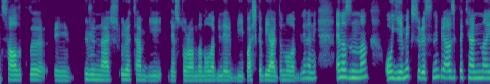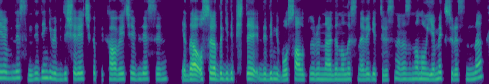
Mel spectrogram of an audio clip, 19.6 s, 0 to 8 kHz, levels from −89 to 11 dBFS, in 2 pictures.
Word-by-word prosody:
sağlıklı, 175 -1 +1 0.2
eee, 155 -2 -7 0.3
ürünler 170 -3 -1
üreten 170 -2 -1
bir 155 +1 -7 0.2
restorandan 155 0 +1
olabilir, 155 0 -2
bir 150 0 -8
başka 160 +1 +1
bir 170 - 0
yerden 160 0 +3
olabilir. 165 +7 -4
Hani, 220 -1 -3 0.4
en 240 - +5
azından 245 +1 +4 0.3
o 230 +1 +3
yemek 225 +5 +2
süresini 250 +3 +4
birazcık 240 -2 +1
da 250 - +4
kendine 230 -1 +1
ayırabilirsin. 225 -5 -2
Dediğin 230 +4 -4
gibi 200 -5 -4
bir 180 - -12
dışarıya 195 0 +1
çıkıp 205 -1 -5
bir 180 - -16
kahve 190 0 0
içebilirsin 195 0 -4 0.3
ya 170 0 -5
da 180 -1 +8
o - - +3
sırada 195 -1 +8
gidip, 200 +1 -5
işte, 195 -2 +2
dediğim 190 +2 -4
gibi 170 -4 -7
o 175 - +1
sağlıklı 180 +1 +3
ürünlerden 180 -1 -3
alırsın, 180 0 -4
eve 175 +2 -3
getirirsin, 180 +2 -5
en 190 - -6
azından 195 +1 -4
o 195 - -1
yemek 185 +4 -1
süresinden 190 +6 -1
185 Hz, 150 wpm, -23 LUFS, 170-215 Hz, 0.4 s, da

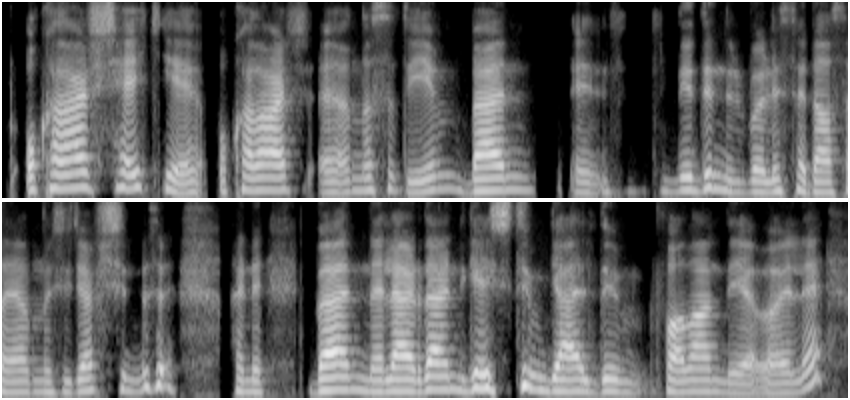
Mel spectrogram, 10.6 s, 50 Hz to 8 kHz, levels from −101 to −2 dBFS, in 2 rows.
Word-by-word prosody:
o 185 - +1
kadar 220 +1 +4
şey 225 0 -1
ki, 160 -8 -3
o 165 - -8
kadar, 185 0 +3 0.2
ııı, 160 +3 -4
nasıl 185 +1 -7
diyeyim, 180 +4 -6
ben, 185 +1 +3 0.2
eee, 155 -1 -8 0.4
ne 185 +3 -4
denir, 180 -8 -4
böyle, 165 +1 -1
Seda 160 -3 -2
Sayanlaşacağım 160 +2 -4
şimdi. 215 +6 -4 0.3
Hani, 165 -3 -4 0.3
"Ben 185 +1 +6
nelerden 175 +3 +4
geçtim, 215 -1 +1
geldim." 170 -3 0
falan 170 -1 +2
diye, 145 -1 -2
böyle. 150 - -2
175 Hz, 140 wpm, -23 LUFS, 160-195 Hz, 0.4 s, Ben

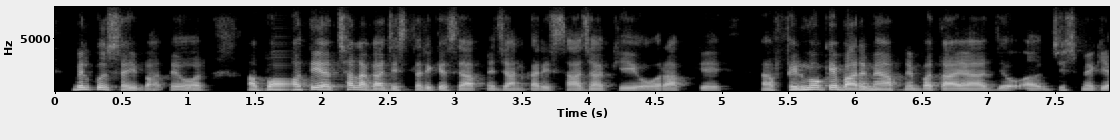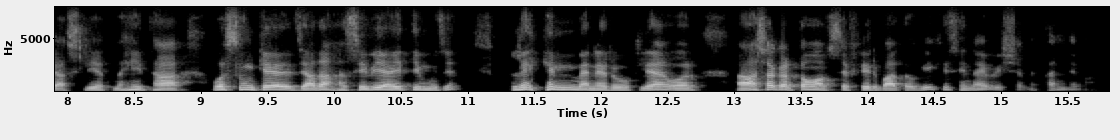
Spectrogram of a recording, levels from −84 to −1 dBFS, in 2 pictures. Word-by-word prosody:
बिल्कुल 185 +1 +2
सही 145 -5 -2
बात 105 -1 -6
है 150 - -1
और 140 0 -2 0.3
अ, 145 - +3
बहुत 155 +3 +2
ही 190 - +6
अच्छा 165 +4 +3
लगा 155 -5 +3
जिस 140 +1 -8
तरीके 140 -1 -2
से 135 +2 -4
आपने 125 0 -2
जानकारी 120 0 -4
साझा 120 +3 -2
की 130 -1 -3
और 115 +1 -3
आपके 115 +1 -8 0.4
अ, 135 - 0
फिल्मों 170 +4 +5
के 185 0 +3
बारे 150 0 +4
में 150 - 0
आपने 145 0 -2
बताया 130 0 +2
जो 130 - 0
अ, 125 0 -2
जिसमें 130 +3 -8
कि 135 - -2
असलियत 135 +2 -5
नहीं 155 +3 -1
था। 145 -1 +4 0.3
वो 155 - +6
सुन 175 +3 0
के 165 -3 +7
ज़्यादा 150 +2 +4
हँसी 145 +3 0
भी 170 +2 +4
आई 155 -2 +5
थी 160 - +1
मुझे, 145 +5 -5 0.4
लेकिन 190 +2 +2 0.2
मैंने 145 -1 +2
रोक 130 0 -5
लिया। 155 +3 +3
और 140 -1 -1 0.4
आशा 155 +5 +3
करता 160 -1 +2
हूँ 160 - +4
आपसे 140 0 -2
फिर 145 -1 +1
बात 120 - +2
होगी 155 - -5
किसी 160 -9 -9
नए 105 -3 -5
विषय 95 -2 -14
पे, - - -26
धन्यवाद। 80 -1 -19
145 Hz, 225 wpm, -23 LUFS, 130-160 Hz, 0.4 s, के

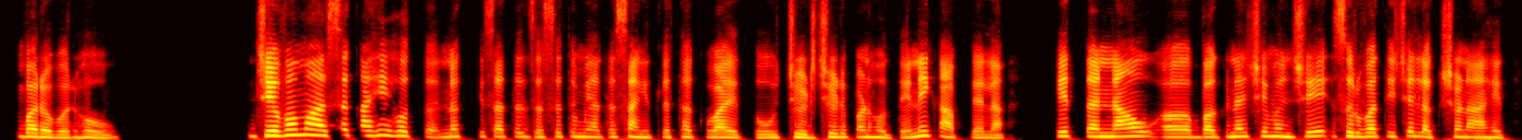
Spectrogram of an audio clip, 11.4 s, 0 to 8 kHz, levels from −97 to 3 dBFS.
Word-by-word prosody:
बरोबर, 190 -6 +1
हो. 170 -2 -5 1.1
जेव्हा 275 +2 +9
मग 320 -1 +5
असं 315 +3 +3
काही 280 +2 +1
होतं, 255 -7 -4
नक्कीच. 220 +1 -6
आता 215 +1 -5
जसं 200 +2 -4
तुम्ही 210 -2 -4
आता 195 +1 -7
सांगितलं 190 -3 0
थकवा 190 -1 -1
येतो, 175 0 -5
चिडचिड 195 +2 -1
पण 195 -1 -2
होते 175 -1 -4
नाही 260 +6 +4
का - - +1
आपल्याला? 170 -3 -3 0.4
हे 250 - +5
तणाव 225 +3 +4
अं 200 -1 -1
बघण्याचे 215 +5 -1
म्हणजे 235 +2 0
सुरुवातीचे 225 +1 0
लक्षणं 205 0 -1
आहेत. 180 -1 -2
205 Hz, 150 wpm, -26 LUFS, 185-230 Hz, 1.1 s, जेव्हा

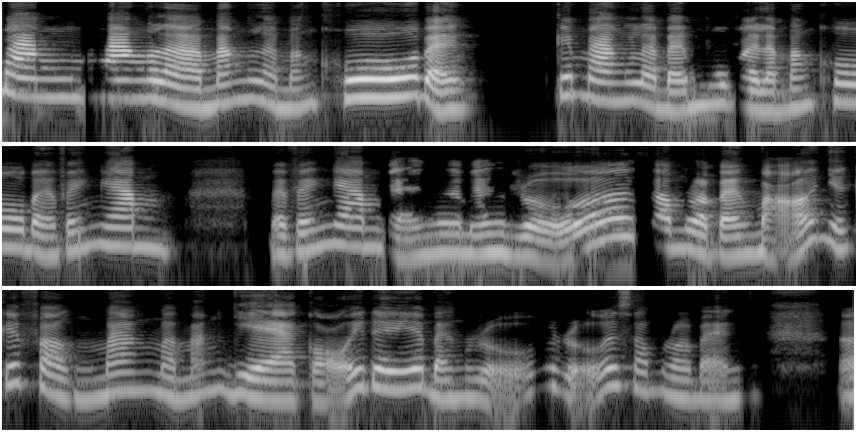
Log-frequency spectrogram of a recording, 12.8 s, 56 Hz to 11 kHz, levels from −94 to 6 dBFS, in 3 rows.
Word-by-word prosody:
măng 310 -4 +5 0.2
măng 295 0 +8
là 250 -7 +5
măng 245 +6 0
là 265 -5 -4
măng 210 +3 -6
khô 300 +3 +8
á 325 - +6
bạn, 195 - +4 0.4
cái 330 0 -2
măng 275 -4 +2
là 245 -4 -1
bạn 190 +2 -2
mua 240 +1 -6
về 200 - +2
là 190 -1 -1
măng 210 +4 -5
khô 250 -2 -3
bạn 200 -5 -4
phải 210 +3 -6
ngâm, 250 -3 -3 0.5
bạn 185 - -6
phải 210 +2 -3
ngâm 255 -1 -4
bạn, 170 - -8 0.2
ơ, 200 - -5
bạn 190 0 -5 0.2
rửa 260 - 0
xong 240 -2 -2
rồi 215 -4 +1
bạn 185 0 -1
bỏ - - -1
những 250 -6 -7
cái 325 +4 -6
phần 195 - -6
măng 245 +2 -7
mà 210 - -7
măng 220 +5 -11
già 185 -4 0
cỗi 175 +10 -5
đi 265 -3 0
á, 280 - +2
bạn 190 -5 -6
rửa, 185 - -11
rửa 290 - -6
xong 255 -4 -13
rồi 195 -4 -9
bạn, 185 - -10 0.5
ờ, - - -9
240 Hz, 230 wpm, -21 LUFS, 200-275 Hz, 0.5 s, măng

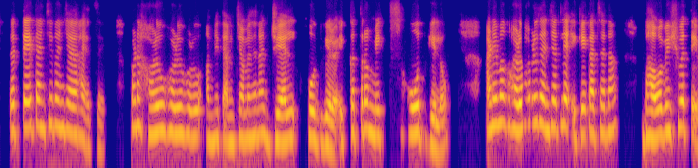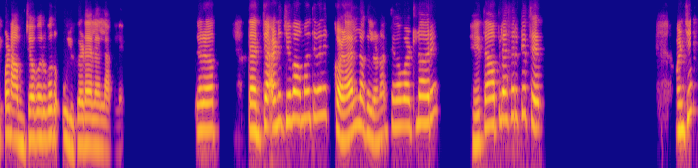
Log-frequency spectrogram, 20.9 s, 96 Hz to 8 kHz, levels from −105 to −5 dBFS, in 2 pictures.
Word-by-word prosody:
तर 255 - +2
ते 275 0 +7
त्यांचे 295 0 -2
त्यांच्या 270 -4 -1
राहायचे. 170 -9 -4 0.4
पण 280 +1 -2
हळू, 245 +2 +1
हळू, 240 0 +1
हळू 220 0 -1
आम्ही 200 +1 -5
त्यांच्यामध्ये 210 +3 -3
ना 235 +1 -3 0.2
जेल 200 +1 +4 0.2
होत 210 -4 +2
गेलो. 170 -3 +3
एकत्र 245 +6 -2
मिक्स 225 -3 -5
होत 240 0 +3
गेलो 160 -2 -1 0.6
आणि 295 +3 +2
मग 315 -1 +1
हळू, 260 0 +7
हळू 310 +1 -2
त्यांच्यातले 285 0 +2
एकेकाच 235 +2 0
ना 255 +1 -2 0.5
भावविश्व 235 +5 +3
ते - - 0
पण 235 0 +1
आमच्याबरोबर 210 +2 0
उलगडायला 180 -2 -1
लागले. 165 - -10 1.1
तर 260 - +2 0.7
त्यांच्या 260 +2 +5
आणि 305 +3 +2
जेव्हा 345 +2 +5
आम्हाला 360 +1 0
तेव्हा 380 +1 0
ते - - -11
कळायला 240 +4 +5
लागलं 230 -10 -2
ना, 225 - -6
तेव्हा 290 0 0
वाटलं, 295 +2 +1
"अरे! 330 +4 +3 0.6
हे 190 +1 -1
तर - - +2
आपल्यासारखेच 360 +4 +1
आहेत." 275 -2 +4 2.0
म्हणजे 265 +8 +2
245 Hz, 145 wpm, -21 LUFS, 210-290 Hz, 2.0 s, ते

